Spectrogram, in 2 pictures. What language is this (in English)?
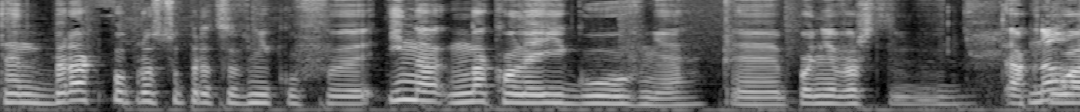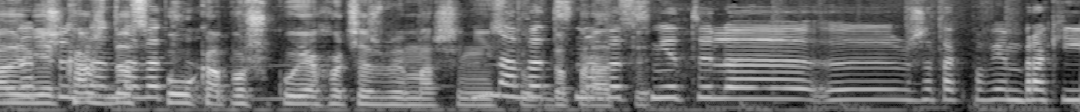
Polish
